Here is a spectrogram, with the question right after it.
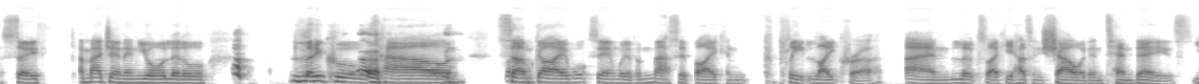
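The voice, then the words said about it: British accent. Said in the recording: “I have a British accent.”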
